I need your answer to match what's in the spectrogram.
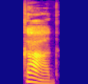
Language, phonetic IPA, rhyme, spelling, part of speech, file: Hungarian, [ˈkaːd], -aːd, kád, noun, Hu-kád.ogg
- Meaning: 1. vat 2. bathtub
